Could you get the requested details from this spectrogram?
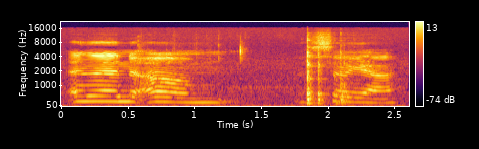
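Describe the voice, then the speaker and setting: A woman's voice: on the high side, drawn-out words, background noise. A young woman co-hosting a casual book discussion, giggly and chatty, loosely summarizing the story. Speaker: podcast co-host reading a book.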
